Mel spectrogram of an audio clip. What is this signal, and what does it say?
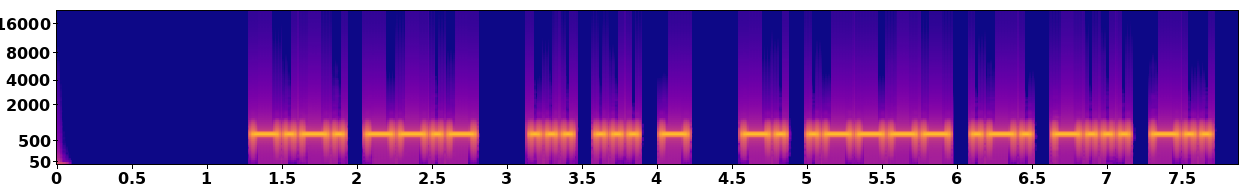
Morse code, heard as a keyed tone, about 22 wpm, 700 Hz. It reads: CQ SST N1RBD
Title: K1USN SST QSO Practice - 22wpm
